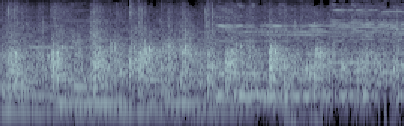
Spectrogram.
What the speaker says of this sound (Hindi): जोरदार तालियों से हम इनका स्वागत करेंगे.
